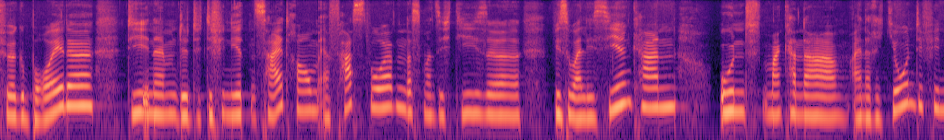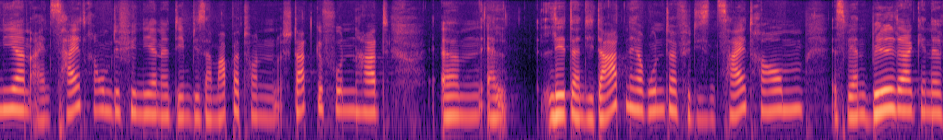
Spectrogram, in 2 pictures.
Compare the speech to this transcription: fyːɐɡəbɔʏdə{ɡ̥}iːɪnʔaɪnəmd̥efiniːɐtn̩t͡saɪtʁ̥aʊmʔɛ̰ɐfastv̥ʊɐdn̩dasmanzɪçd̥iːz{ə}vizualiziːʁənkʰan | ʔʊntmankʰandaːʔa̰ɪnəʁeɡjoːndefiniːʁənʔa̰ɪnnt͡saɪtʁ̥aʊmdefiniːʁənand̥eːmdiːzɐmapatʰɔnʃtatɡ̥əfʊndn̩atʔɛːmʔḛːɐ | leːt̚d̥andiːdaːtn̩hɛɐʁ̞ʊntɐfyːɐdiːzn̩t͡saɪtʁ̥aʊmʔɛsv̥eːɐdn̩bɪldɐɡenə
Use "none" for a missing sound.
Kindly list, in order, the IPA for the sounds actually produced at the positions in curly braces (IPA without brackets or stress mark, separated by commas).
d̥, ə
